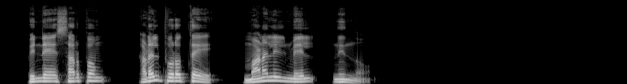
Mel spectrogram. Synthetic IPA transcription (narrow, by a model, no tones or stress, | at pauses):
pinːe̞sɐrpɐm | kɐɽɐlpurɐt̪ːe̞ | mɐɳɐlilme̞ːl | ninːṵ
